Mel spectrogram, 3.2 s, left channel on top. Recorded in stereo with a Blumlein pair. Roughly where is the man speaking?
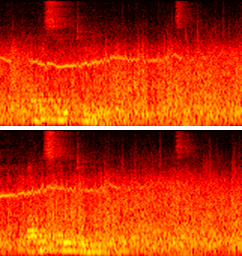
Ahead right.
